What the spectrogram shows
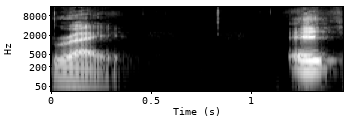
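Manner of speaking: words spoken through a yawn. Past eight on a work night, chatting about making videos, yawning. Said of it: "Sorry, I'm yawning".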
